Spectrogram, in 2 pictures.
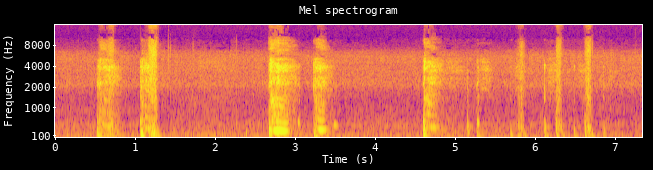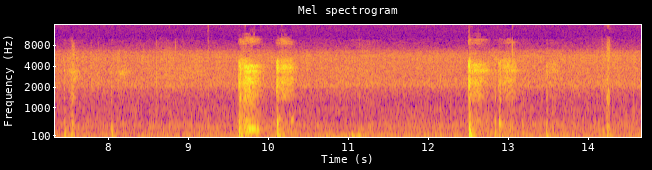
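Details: Morning cough, deliberately suppressed: repeated muffled coughs and throat clearing in quiet room, congested and wet; productive cough.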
